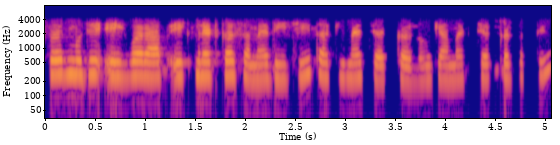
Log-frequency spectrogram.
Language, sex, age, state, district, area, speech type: Hindi, female, 18-30, Rajasthan, Jaipur, urban, conversation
